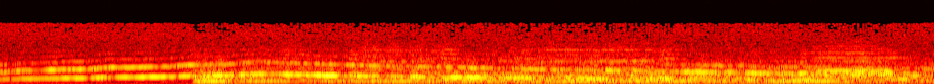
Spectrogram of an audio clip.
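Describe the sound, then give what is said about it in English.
A loud wailing prison escape alarm siren at San Quentin sustains a steady tone, its pitch climbing then slowly sagging and rising again, with a low rumble underneath and no voices. “The ominous wail of the San Quentin siren is the call to arms, which mobilizes Marin County law enforcement officers into a huge posse.”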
